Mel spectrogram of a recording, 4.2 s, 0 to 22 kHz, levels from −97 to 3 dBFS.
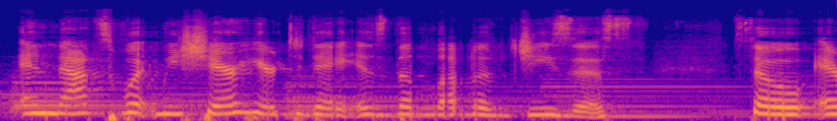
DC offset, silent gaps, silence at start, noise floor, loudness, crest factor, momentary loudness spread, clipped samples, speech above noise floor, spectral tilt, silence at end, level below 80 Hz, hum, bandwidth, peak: under 0.1%; none; 0 s; -47 dBFS; -27 LUFS; 16 dB; 9 LU; under 0.1%; 21 dB; -4.5 dB/octave; 0 s; -48 dBFS; none; 13.5 kHz; -10 dBFS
